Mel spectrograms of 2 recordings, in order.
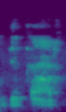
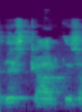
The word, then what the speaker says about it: Descartes: va a nuestro querido Decart, ¿no? Eh, aquí eh sí que aquí se dice descartes, aunque a mí me gusta mantener la pronunciación originaria.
